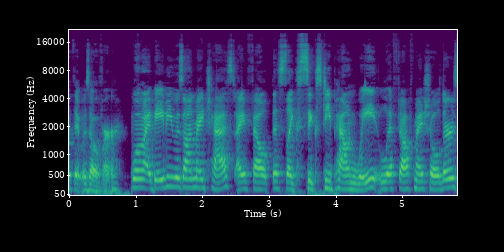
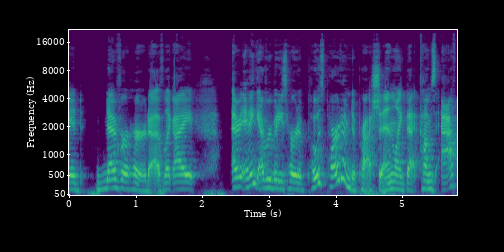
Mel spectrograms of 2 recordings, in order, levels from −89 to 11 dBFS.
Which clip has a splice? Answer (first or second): first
